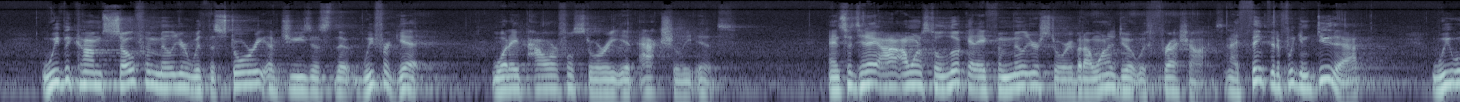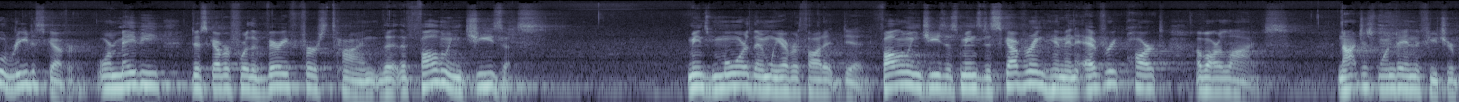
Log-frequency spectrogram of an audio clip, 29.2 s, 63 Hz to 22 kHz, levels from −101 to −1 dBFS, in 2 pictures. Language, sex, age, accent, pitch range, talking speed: English, male, 30-49, American, 130-160 Hz, 180 wpm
